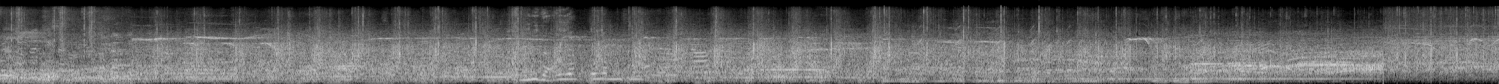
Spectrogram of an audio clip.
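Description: A large audience claps and cheers.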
